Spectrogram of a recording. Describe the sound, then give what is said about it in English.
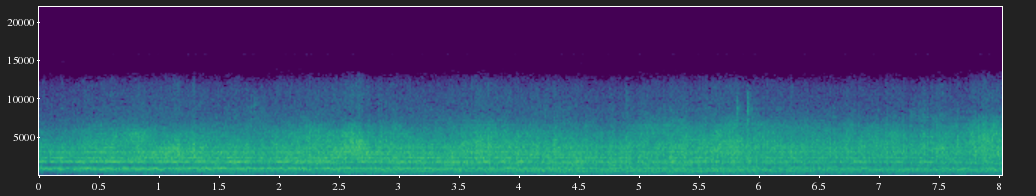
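A train arriving at a crowded station platform produces a loud, unbroken rumble with steady humming tones running through it, holding at an even level from start to finish. “Down the tracks, headlights loom large as a train arrives.”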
